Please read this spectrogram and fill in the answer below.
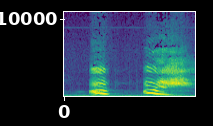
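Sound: loud yawn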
